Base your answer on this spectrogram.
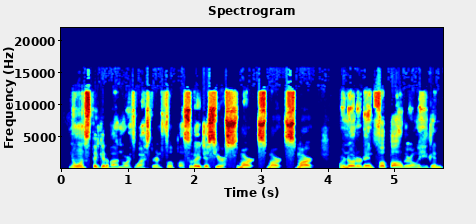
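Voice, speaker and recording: Speaking at a fairly quick pace, this man has a plain, everyday voice pitched fairly low, recorded with a dry, close sound and no echo. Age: 40s. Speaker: venture capitalist and former college football player. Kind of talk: casual interview chat.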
